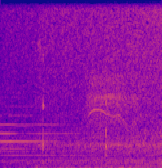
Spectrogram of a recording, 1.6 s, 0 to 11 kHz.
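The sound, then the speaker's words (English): A church bell tolls the hour at 6 o'clock, its tone hanging in the air with steady ringing partials sustained throughout, moderately loud over a low background rumble, with no one speaking. “I hope to give you some enjoyment as a bell rings in the background.”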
